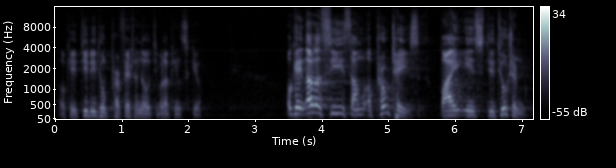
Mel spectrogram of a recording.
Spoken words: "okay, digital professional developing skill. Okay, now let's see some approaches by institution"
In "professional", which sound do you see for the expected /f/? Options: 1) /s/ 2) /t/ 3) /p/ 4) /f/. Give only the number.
4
